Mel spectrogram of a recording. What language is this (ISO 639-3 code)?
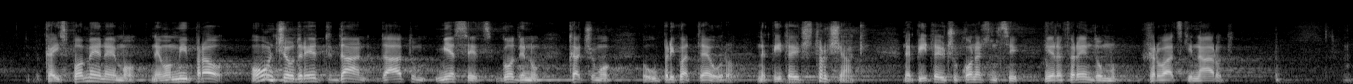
hrv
